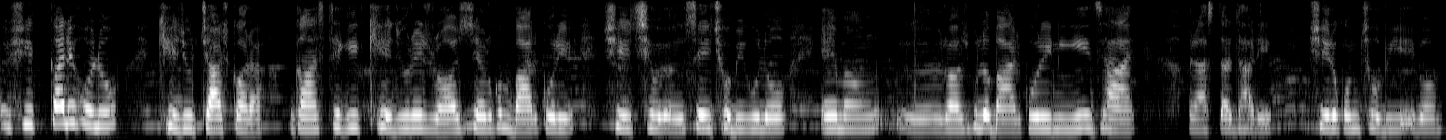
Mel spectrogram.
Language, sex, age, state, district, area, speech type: Bengali, female, 18-30, West Bengal, Hooghly, urban, spontaneous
